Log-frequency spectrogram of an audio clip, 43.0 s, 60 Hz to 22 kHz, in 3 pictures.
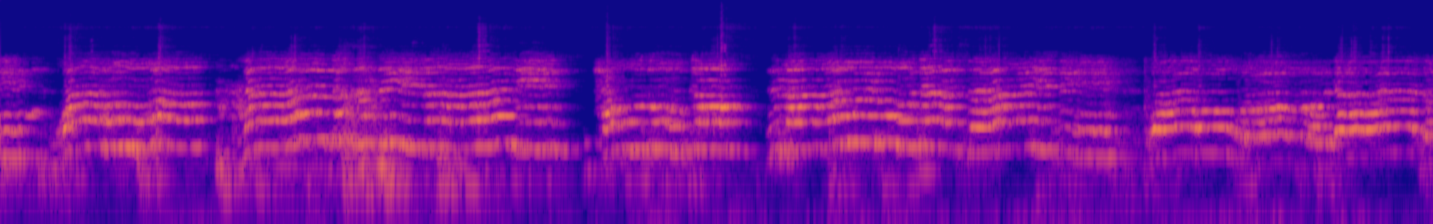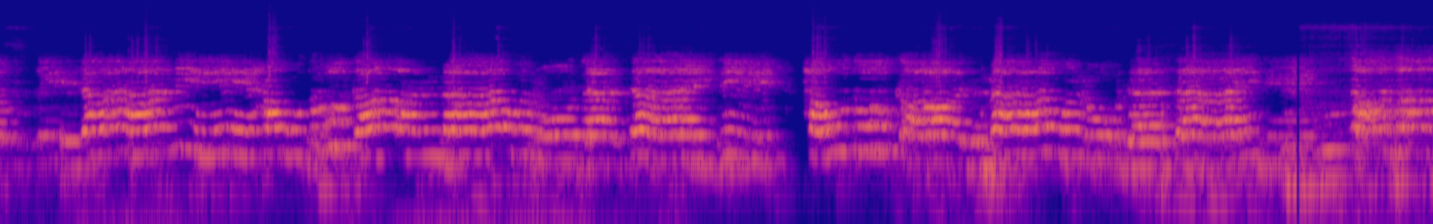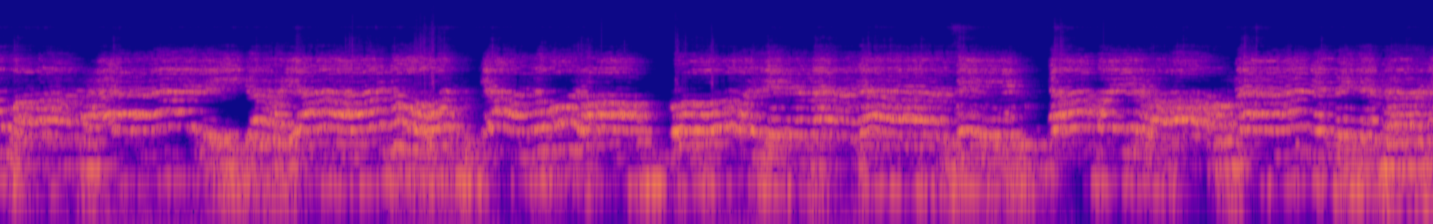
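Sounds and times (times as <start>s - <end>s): children singing in unison: 0.0s - 42.9s
sharp hand claps: 1.5s - 1.8s.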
